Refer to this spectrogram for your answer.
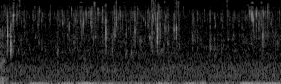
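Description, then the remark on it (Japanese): Soft, wet squishing of soap foam being spread, with faint crackling bubbles and a steady quiet hiss, continuous for a couple of seconds. “泡を伸ばして”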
